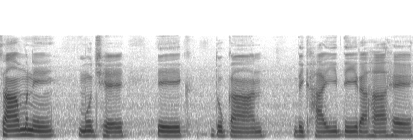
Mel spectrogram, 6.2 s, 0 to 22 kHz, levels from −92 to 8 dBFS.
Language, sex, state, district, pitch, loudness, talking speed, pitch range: Hindi, male, Bihar, Kaimur, 125 Hz, -21 LUFS, 75 wpm, 120-130 Hz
